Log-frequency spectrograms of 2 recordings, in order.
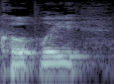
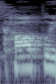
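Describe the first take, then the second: First: The first syllable sounds like 'cope'. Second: The first syllable sounds like 'cop'. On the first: The speaker calls it wrong. "not Copley" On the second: The speaker calls it right. "It's C-O-P-L-E-Y, not C-O-P-E-L-Y. So it's Copley"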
